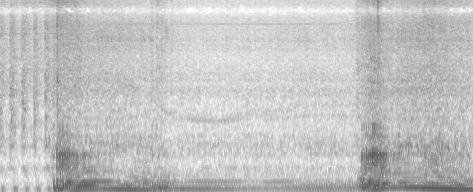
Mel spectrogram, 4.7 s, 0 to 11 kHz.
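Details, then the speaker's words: Ford Fiesta ST150 with newly fitted Toyosport stainless non-resonated high-flow 200-cell sports cat exhaust: two sharp throttle blips over deep throaty idle, no popping or rattles; normal sports exhaust revving, later drone and knocking reported. "Oh, it sounds Yeah, it's quite nice, I think so."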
